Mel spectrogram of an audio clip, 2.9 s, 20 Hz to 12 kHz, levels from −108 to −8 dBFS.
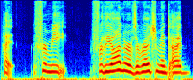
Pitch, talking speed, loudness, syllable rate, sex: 265 Hz, 205 wpm, -17 LUFS, 6.3 syllables/s, female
